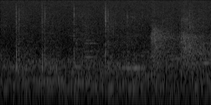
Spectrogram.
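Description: Near silence: room tone of a large hall with a few faint taps.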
